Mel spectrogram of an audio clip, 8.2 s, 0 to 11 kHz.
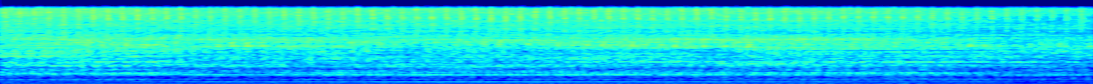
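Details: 2020 Lada Largus, 21129 engine, 3300 km, morning cold start; steady rapid ticking knock about three a second at idle, intermittent cold or warm; factory-defective cylinder head, replaced under warranty, then engine replaced.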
